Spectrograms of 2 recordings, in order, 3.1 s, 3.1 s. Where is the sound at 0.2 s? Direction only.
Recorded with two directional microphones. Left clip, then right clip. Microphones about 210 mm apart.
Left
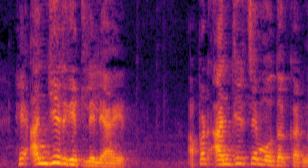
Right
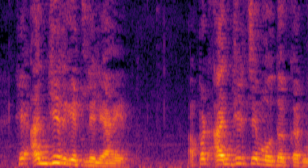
55° left (ahead or behind).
